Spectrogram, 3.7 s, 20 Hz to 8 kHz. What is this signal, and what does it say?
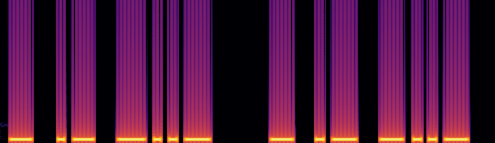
Morse code, heard as a keyed tone, about 19 wpm, 250 Hz. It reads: TAX TAX
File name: morse / morse-training-20WPM-2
